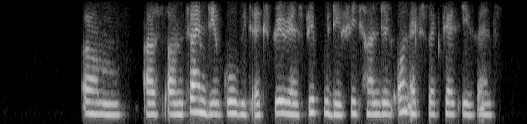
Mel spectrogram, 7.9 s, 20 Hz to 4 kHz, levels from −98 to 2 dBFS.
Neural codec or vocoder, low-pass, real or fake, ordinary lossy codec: codec, 24 kHz, 3 kbps, HILCodec; 3.6 kHz; fake; Opus, 16 kbps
